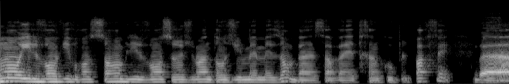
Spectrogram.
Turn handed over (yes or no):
no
